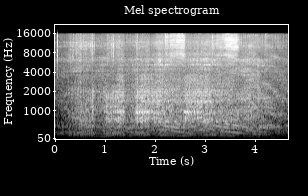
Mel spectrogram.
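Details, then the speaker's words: Triumph Herald 13/60 barn find with standard four-speed gearbox, odometer reading 9708 (accuracy unknown), revving smoothly with an even, steady note, no pops, bangs, misfires or hiccups; normal healthy running. "hear sounds okay no pops no bangs no misfires no uh no anything really"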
